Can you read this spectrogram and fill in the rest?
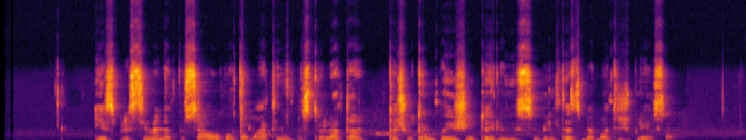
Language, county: Lithuanian, Panevėžys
